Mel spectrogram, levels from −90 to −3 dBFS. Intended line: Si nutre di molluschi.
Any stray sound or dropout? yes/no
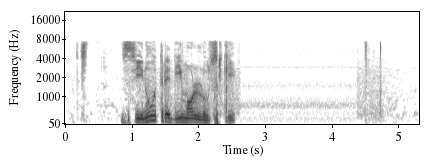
no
